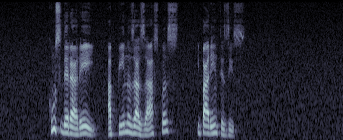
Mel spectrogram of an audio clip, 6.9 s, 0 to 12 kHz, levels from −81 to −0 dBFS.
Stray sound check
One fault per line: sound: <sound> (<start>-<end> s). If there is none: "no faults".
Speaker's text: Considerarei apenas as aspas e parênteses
no faults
